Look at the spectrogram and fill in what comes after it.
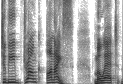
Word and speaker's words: Moët: So you do say the T. It's Moët. He was Dutch. He wasn't French. So the correct pronunciation is Moët.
